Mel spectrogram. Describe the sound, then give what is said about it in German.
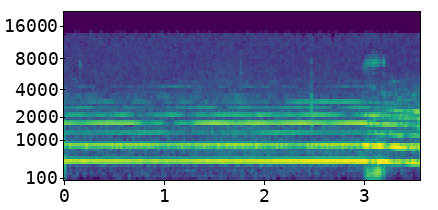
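Civil defense alarm siren wailing in a loud, sustained, steady tone with strong harmonics, holding the same pitch throughout with no voices. “Ich glaube, anhand der Anzahl und Länge der Geräusche kann man immer hören, was für ein Alarm es ist.”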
